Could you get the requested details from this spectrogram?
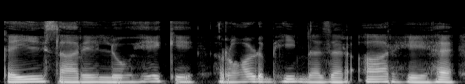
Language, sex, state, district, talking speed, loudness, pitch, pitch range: Hindi, male, Jharkhand, Ranchi, 130 wpm, -18 LUFS, 110 Hz, 105-120 Hz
